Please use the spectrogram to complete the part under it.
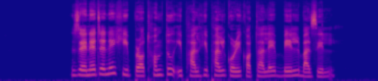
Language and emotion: Assamese, neutral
